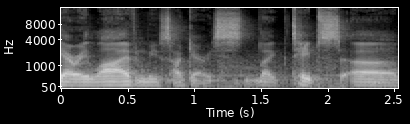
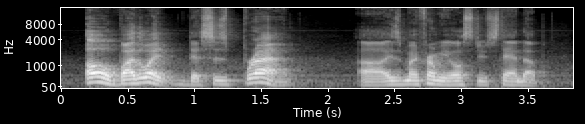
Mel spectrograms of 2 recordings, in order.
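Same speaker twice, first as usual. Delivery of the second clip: ordinary delivery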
